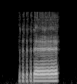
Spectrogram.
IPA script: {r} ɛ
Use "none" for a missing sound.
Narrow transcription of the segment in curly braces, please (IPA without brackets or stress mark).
r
